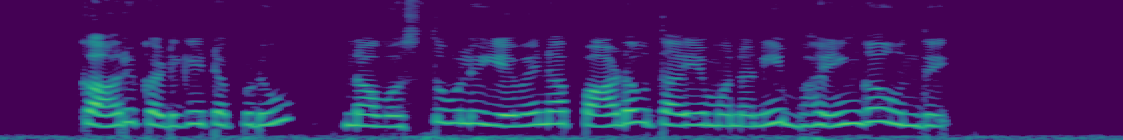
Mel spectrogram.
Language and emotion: Telugu, fearful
